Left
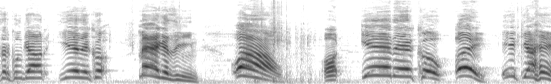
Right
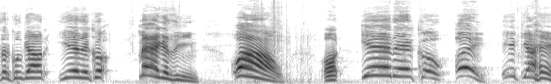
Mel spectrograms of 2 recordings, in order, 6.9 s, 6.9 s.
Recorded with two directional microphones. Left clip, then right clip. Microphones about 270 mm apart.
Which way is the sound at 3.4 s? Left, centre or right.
Centre.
